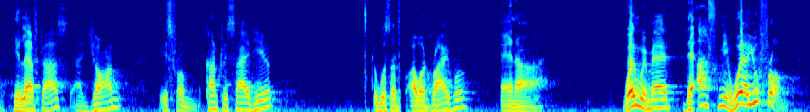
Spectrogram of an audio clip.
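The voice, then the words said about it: Heavy accent. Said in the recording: “you have heavy accent”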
